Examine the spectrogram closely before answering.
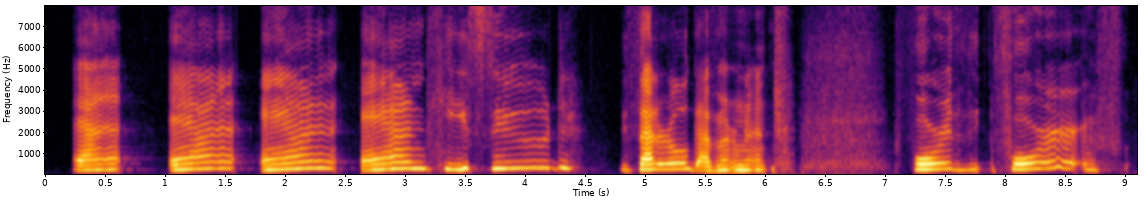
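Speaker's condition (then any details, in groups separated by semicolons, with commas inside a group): Cerebral palsy; likely stroke at premature birth, spasticity, general tightness; treated with cannabis for symptoms, medication worn off; stutters, clearer when medicated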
